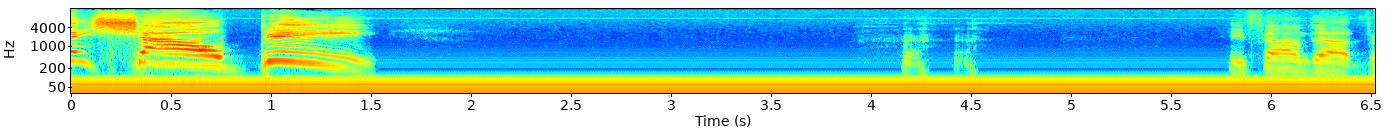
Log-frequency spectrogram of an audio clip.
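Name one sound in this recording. An elderly man sings with emotion into a microphone, with pauses between phrases.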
